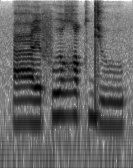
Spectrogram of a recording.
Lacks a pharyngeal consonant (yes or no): no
